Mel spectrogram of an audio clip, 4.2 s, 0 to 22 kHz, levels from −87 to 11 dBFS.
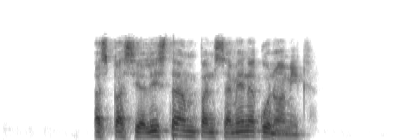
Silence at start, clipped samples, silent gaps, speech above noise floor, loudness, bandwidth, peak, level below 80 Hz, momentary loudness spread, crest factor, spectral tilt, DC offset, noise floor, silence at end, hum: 0.95 s; under 0.1%; none; 72 dB; -16 LUFS; 7.6 kHz; -2 dBFS; -56 dBFS; 8 LU; 16 dB; -4 dB/octave; under 0.1%; -87 dBFS; 1.2 s; none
